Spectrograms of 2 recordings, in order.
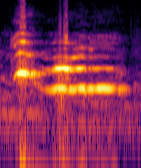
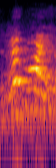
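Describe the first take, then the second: First: It is said in a cheerful, bright way. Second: It is said in a grumpy, sullen way.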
